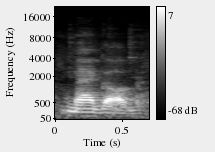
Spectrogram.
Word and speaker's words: Magog: Magog.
